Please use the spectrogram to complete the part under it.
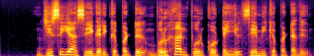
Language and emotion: Tamil, neutral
